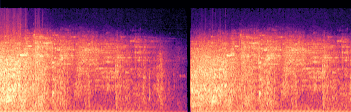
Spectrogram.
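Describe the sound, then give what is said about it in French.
A drinking glass drops and shatters on the ground in a sharp burst of breaking glass and scattering shards that fades away. A second loud crash of glass quickly follows. “Il se souvient plus qu'il a un verre à la main. Il le renverse et tombe en terre.”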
